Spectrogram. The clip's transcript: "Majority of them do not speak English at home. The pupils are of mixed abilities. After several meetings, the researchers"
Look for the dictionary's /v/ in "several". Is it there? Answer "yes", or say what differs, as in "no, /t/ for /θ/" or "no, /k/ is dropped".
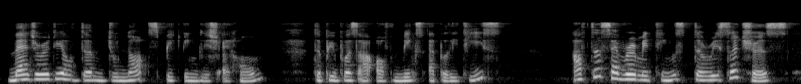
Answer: yes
